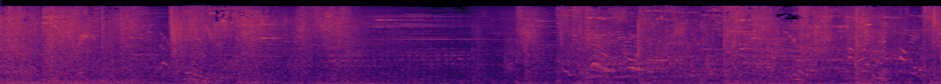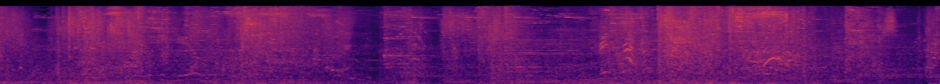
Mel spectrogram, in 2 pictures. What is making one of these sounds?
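Spell effects whoosh and crackle in a fast game battle.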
